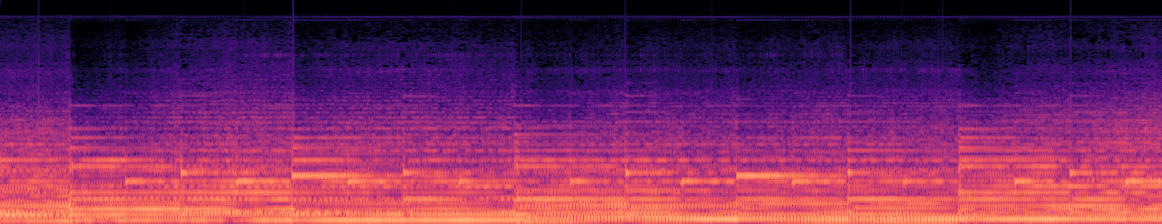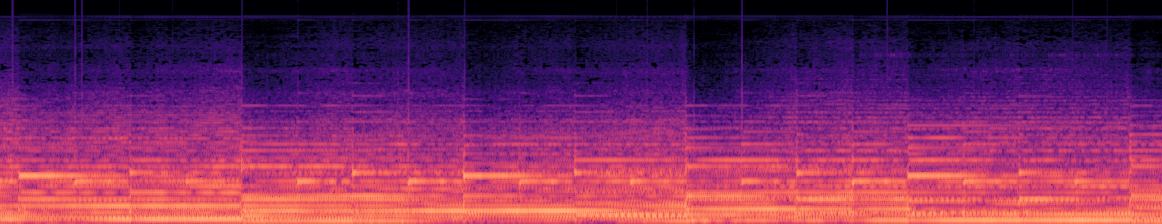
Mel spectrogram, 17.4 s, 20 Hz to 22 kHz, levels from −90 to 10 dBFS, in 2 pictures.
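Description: All the way through the clip there's gain pumping, with the level swinging by around 10 dB. The likely cause is input gain set far too high for the microphone, with a fast limiter or compressor clamping down on every peak. It leaves loud and quiet moments sitting unnaturally close together, so the whole thing sounds squashed and breathing.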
